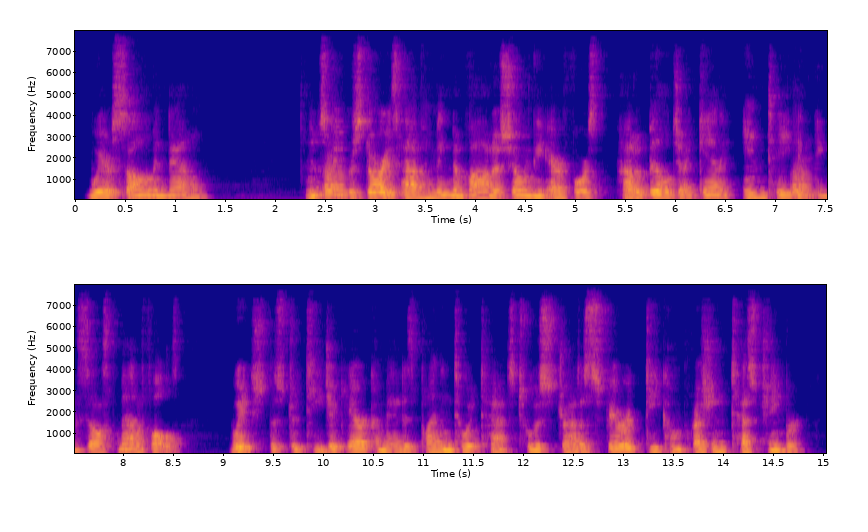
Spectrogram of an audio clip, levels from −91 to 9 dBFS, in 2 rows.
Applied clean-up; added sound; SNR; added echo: neural mask model DeepFilterNet 3.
